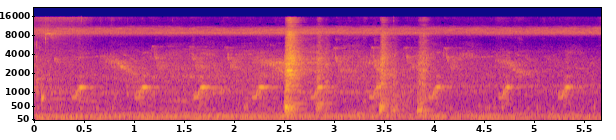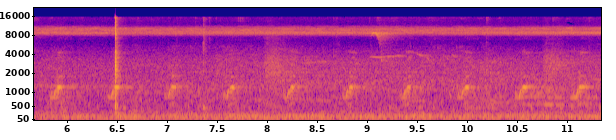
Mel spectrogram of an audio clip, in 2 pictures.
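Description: A bird repeats one short chirp over and over, a little under two a second. Utensils knock, loudest about two and a half seconds in, and there is a sharp metallic clink about six and a half seconds in as a metal steaming stand is set into the water-filled kadai.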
